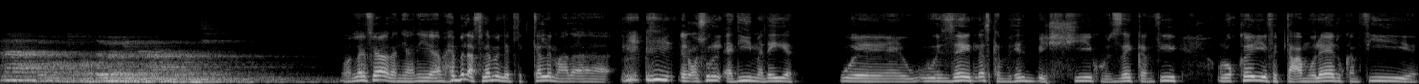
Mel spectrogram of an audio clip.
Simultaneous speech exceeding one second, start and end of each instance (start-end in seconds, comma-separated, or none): none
